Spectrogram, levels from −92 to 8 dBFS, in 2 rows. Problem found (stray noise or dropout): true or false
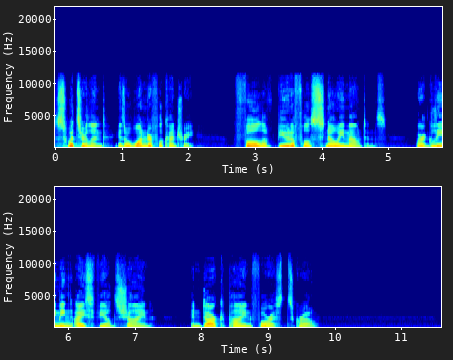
false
